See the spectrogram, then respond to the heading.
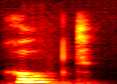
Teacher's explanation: after unvoiced consonants such as the word hoped Ed is frequently pronounced as T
